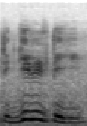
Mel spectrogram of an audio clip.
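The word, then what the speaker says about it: guilty: তাহলে এই ইউ আই এর উচ্চারণটা কি হয়? হসর মত হয়। ই এর মত হয়। গিলটি ইউ আইলটি গিলটি উচ্চারণ আসছে দেখ মত উচ্চারণ গিল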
